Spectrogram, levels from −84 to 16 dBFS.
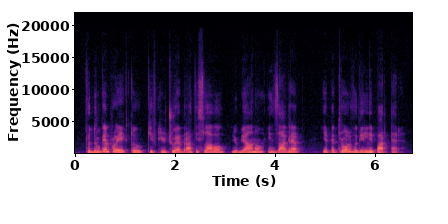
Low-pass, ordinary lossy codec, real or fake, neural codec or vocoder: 19.8 kHz; none; fake; codec, 44.1 kHz, 7.8 kbps, DAC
